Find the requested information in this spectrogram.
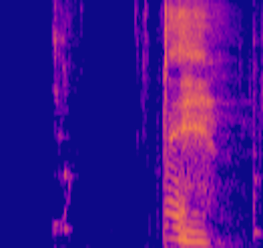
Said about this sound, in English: Let me get a drink of this water here. Oh man.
